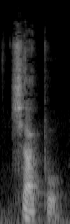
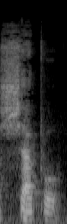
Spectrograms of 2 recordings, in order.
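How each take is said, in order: First: The word begins with a hard 'ch' sound. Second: The word begins with a soft 'sh' sound. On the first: The speaker calls it wrong. "not chapeau" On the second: The speaker calls it right. "in French you say chapeau"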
